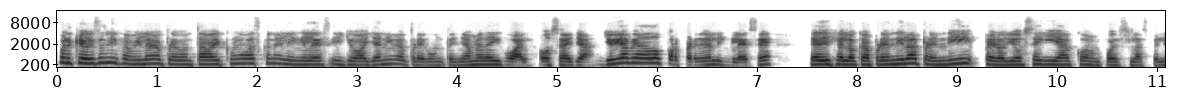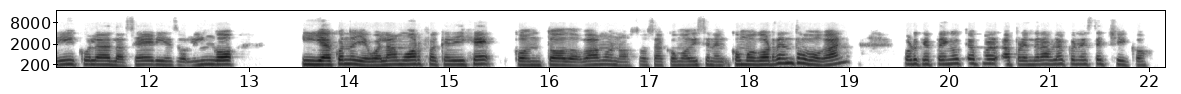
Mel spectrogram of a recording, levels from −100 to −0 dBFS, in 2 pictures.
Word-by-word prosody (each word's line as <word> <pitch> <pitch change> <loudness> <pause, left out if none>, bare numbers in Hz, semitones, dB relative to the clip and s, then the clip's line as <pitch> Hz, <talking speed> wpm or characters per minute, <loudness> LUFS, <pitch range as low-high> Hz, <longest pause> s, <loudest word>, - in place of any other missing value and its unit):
Porque 300 -3 +3
a - - +8
veces 275 +3 +1
mi 315 -2 -3
familia 250 -1 -2
me 260 -1 -2
preguntaba: 225 -1 -1
"¿Y 230 - -5
cómo 265 +5 -6
vas 275 0 -2
con 280 -2 -9
el 260 -3 -5
inglés?", 210 -1 -3
y 220 -2 -8
yo: 205 -1 -2
"Ay 195 0 -2
ya 210 +1 -1
ni 240 +2 -6
me 235 -3 -6
pregunten, 180 -2 -7
ya 190 0 -3
me 210 +2 -1
da 215 - +1
igual, 185 -4 +1
o 195 - 0
sea, 195 -1 +1
ya". 185 -2 -1
Yo 225 +4 +2
ya 290 +4 +7
había 305 -1 +2
dado 290 0 +3
por 240 -3 -4
perdido 190 +1 -2
el 215 0 -2
inglés, 175 -3 -2
eh, 230 +3 +2 0.3
le 225 0 +5
dije: 225 0 +4
"Lo 210 -1 +4
que 215 - +1
aprendí, 220 +3 +1
lo 275 - +5
aprendí", 250 +2 0
pero 205 -4 +2
yo 205 +1 0
seguía 210 -1 0
con, 200 -3 -6
pues, 185 -1 -3
las 175 -1 -6
películas, 215 +3 0
las 175 -2 -3
series, 210 0 -1
Duolingo, 220 +5 +3 0.6
y 220 -2 +2
ya 210 -1 +8
cuando 240 0 +2
llegó 190 -3 +2
el 195 - +1
amor 225 +1 +3
fue 220 -2 -4
que 215 +2 -3
dije: 215 +3 +3
"Con 195 -1 -2
todo, 190 -3 +2
¡vámonos!, 200 -2 -3
o 195 - -8
sea, 190 0 -7
como 190 0 -5
dicen 200 0 -5
en: 185 0 -8
"Como 215 -1 0
gorda 220 +5 +3
en 285 0 +1
tobogán", 240 - +2 0.5
porque 235 -1 -2
tengo 240 +4 -1
que 270 - -1
ape 260 +1 -2
aprender 220 0 -2
a - - +3
hablar 235 0 -3
con 235 +1 -6
este 230 0 -6
chico. 195 -4 -8
215 Hz, 225 wpm, -23 LUFS, 195-235 Hz, 0.6 s, a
